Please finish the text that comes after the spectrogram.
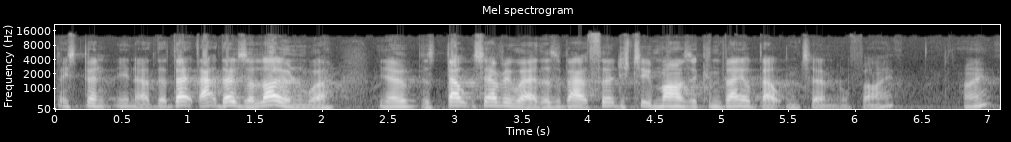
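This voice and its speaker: Older guy doing an informal lecture, kinda rambly and chatty, dry jokes, medium pitched voice. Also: expressive, brisk. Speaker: speaker, former air traffic controller.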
